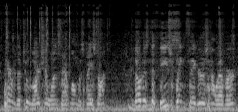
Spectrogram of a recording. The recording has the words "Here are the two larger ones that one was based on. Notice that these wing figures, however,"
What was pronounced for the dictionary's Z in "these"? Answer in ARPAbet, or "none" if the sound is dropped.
Z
